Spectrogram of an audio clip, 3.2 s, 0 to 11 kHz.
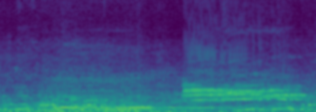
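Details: Sahiwal bull calves at a cattle market in Tangail, Bangladesh, on 16 October 2025: a drawn-out, mid-pitched moo that wavers, then shifts to a higher, strained tone, over steady market hubbub.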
